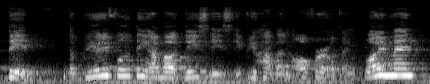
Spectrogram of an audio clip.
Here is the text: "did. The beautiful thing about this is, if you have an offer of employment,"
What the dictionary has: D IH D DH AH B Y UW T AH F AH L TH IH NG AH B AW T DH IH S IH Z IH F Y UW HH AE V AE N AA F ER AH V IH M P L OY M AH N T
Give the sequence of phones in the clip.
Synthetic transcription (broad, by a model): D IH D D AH B Y UW T AH F AH L T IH NG AH B AW T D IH S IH S IH F Y UW HH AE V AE N AA F ER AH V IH M P L OY M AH N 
